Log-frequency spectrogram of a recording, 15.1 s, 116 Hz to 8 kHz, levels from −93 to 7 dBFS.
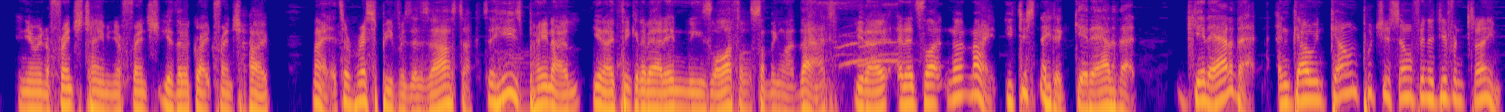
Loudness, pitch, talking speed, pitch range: -19 LUFS, 140 Hz, 255 wpm, 125-180 Hz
